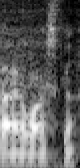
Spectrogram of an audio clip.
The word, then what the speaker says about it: ayahuasca: And his research is all about that with ayahuasca. Am I saying that right? – Ayahuasca? Mm-hmm. Yeah, ayahuasca.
